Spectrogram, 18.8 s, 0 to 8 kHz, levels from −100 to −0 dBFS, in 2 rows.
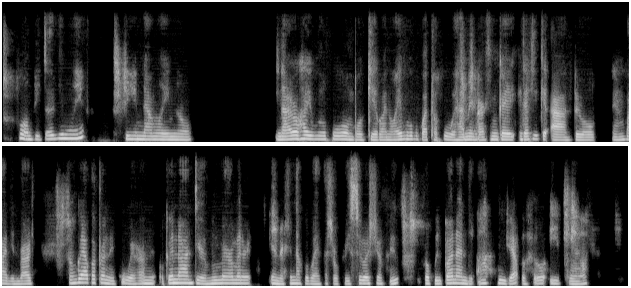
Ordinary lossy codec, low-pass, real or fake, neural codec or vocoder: Opus, 64 kbps; 7.2 kHz; fake; codec, 16 kHz, 1.1 kbps, Voila-Tokenizer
